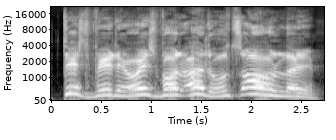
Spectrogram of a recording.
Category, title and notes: Speech > Solo speech
this video is for adults only grumpy voice
male, grumpy, warning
